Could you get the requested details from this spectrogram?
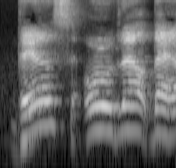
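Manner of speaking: yawning while talking; words through a yawn. Real, not acted. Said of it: "I'm sorry I'm yawning so much".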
